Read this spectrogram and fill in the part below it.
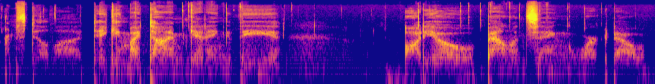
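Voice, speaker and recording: Very softly and in a whisper, a woman drifts through a slow, halting ASMR ramble for her gaming videos. She's set up indoors at home with a Blue Yeti desktop mic.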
